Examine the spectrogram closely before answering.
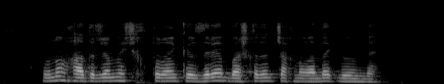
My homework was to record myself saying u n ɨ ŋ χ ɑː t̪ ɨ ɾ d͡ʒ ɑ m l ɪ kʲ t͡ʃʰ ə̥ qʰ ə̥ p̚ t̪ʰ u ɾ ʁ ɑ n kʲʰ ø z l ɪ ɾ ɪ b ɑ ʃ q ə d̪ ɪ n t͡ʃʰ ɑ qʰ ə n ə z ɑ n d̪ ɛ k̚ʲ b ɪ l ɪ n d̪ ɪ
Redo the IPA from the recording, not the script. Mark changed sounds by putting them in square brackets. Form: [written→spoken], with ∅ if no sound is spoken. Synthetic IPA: u n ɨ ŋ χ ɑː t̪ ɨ ɾ d͡ʒ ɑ m l ɪ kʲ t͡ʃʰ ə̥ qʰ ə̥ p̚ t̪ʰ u ɾ ʁ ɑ n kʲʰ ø z l ɪ ɾ ɪ b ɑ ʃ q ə d̪ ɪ n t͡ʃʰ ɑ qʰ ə n ə [z→ʁ] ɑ n d̪ ɛ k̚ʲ b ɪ l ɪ n d̪ ɪ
